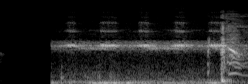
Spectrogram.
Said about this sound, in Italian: ecco i grilli.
